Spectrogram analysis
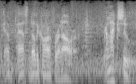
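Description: An actor playing a confident young newlywed husband in a 1960s radio drama, teasing and brushing off worries. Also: male voice, deep voice, fast, noisy background. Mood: breezy, reassuring. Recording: dull vintage 1960s radio recording, music.

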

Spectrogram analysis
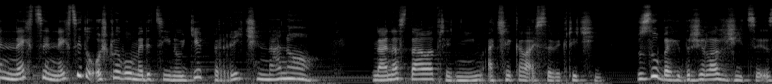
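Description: A woman narrating a children's story in an expressive, lively storytelling manner. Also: medium pitch. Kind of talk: audiobook reading of a children's story.

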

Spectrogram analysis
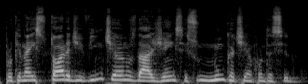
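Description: Talking very fast in a high-pitched, somewhat mellow voice, this podcast guest, a sports coach, relates a personal story. His Brazilian Portuguese accent comes through, and his casual, emotional delivery is packed with slang and fillers such as "cara" and "brother."

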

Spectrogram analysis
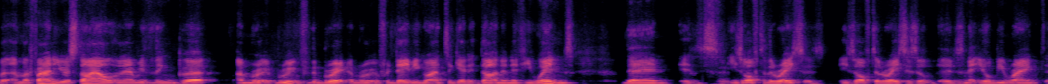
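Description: A young man on a casual podcast, talking about fights in an excitable way and stumbling over repeated words. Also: on the low side, breathy edge. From England. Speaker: MMA journalist and podcast panelist.

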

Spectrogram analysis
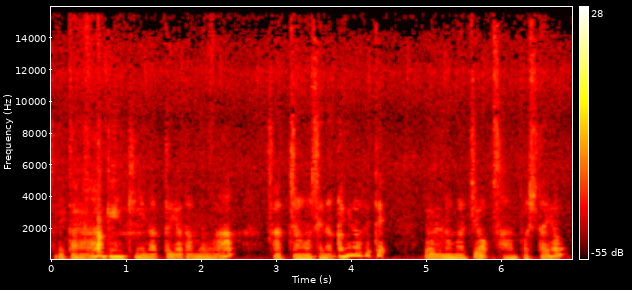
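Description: A woman reading a picture book aloud to her child at home, animated and stopping to talk with the child. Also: fairly low pitch, moderate pace. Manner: animated, talks with the child between pages. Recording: muffled lo-fi with faint hiss.

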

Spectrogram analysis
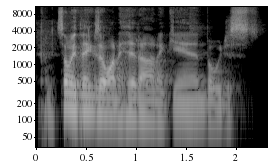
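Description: A man from Oklahoma hosting a podcast, bantering in an upbeat way with quick affirmations. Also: fairly low pitch, darkish tone. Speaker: podcast host. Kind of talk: casual chat.

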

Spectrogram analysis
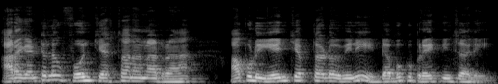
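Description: A man voicing a shaken older headmaster near retirement who speaks softly in a read story. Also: fairly high pitch, brisk, close to an everyday voice. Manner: soft, shaken.

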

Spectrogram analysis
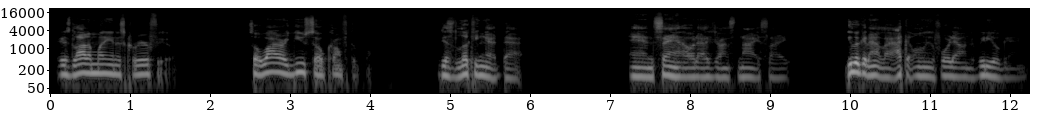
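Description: A man's voice: medium pitch, creaky, a little mellow, dry recording. A man, telling a motivational story in a casual, slangy way as a podcast host. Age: 30s. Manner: laid-back, conversational, slangy.

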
